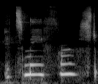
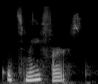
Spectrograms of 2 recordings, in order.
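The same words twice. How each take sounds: First: High, thrilled squeal of the date; excited. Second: Said in the usual way. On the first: Real, not acted. Vlogger greeting her viewers, squealing with excitement. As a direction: gush it out, delighted it's finally May.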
